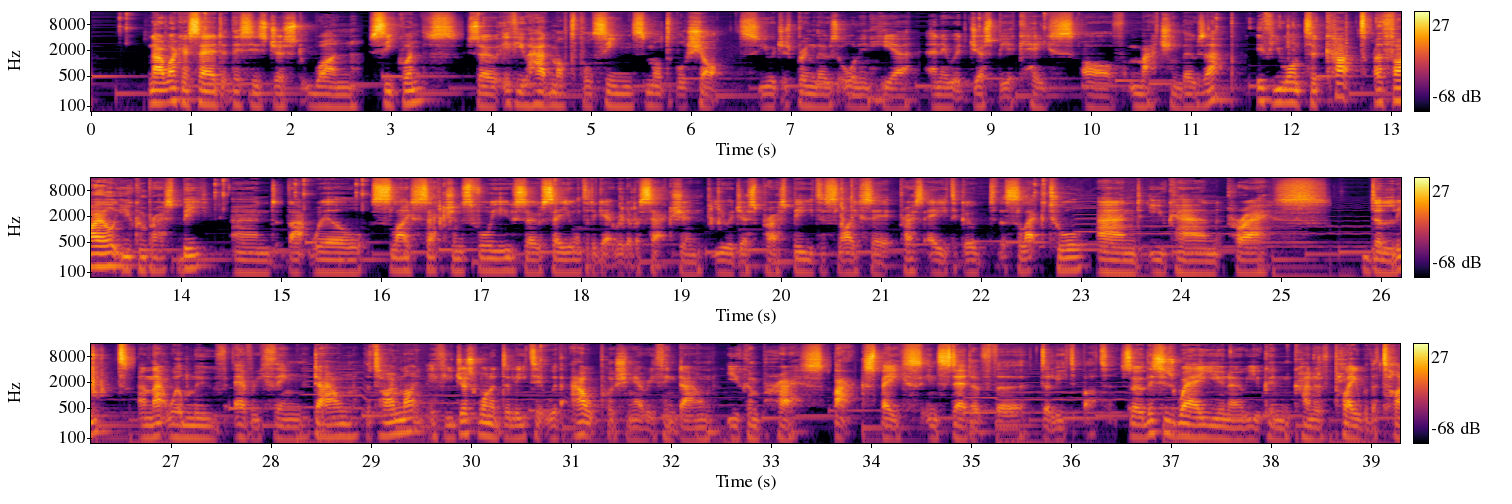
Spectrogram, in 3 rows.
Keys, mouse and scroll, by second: 0.1 click, 3.7 click, 8.7 click, 12.3 b, 14.2 click, 15.8 z, 16.5 b, 17.5 click, 18.3-20.5 typing, 22.4 click, 29.5 z, 30.5 click.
